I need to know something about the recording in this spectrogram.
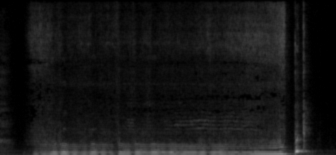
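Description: A woman's voice holding one long, steady note for about three seconds, followed by a single sharp click near the end.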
